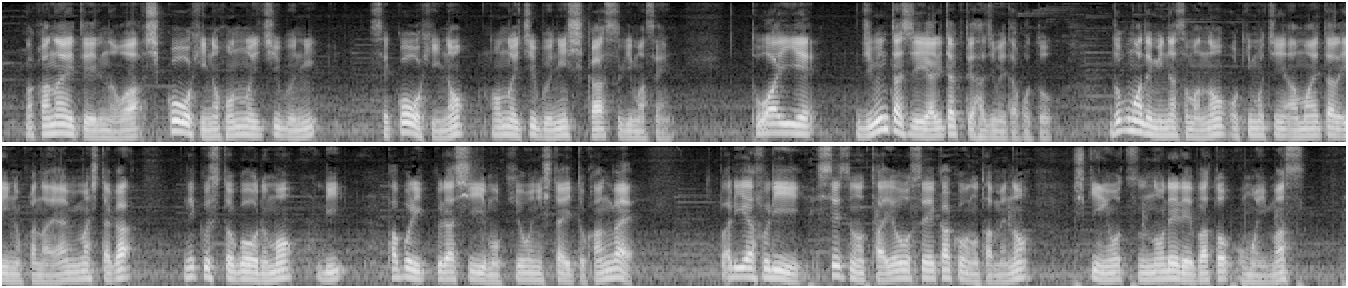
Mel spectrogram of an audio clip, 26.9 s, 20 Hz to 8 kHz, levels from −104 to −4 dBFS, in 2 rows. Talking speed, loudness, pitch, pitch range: 300 characters per minute, -22 LUFS, 115 Hz, 105-130 Hz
